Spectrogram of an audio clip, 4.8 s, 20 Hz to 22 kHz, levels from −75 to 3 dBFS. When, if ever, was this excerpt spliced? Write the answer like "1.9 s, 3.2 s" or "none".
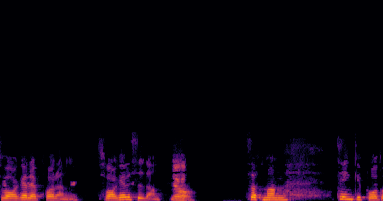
2.1 s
